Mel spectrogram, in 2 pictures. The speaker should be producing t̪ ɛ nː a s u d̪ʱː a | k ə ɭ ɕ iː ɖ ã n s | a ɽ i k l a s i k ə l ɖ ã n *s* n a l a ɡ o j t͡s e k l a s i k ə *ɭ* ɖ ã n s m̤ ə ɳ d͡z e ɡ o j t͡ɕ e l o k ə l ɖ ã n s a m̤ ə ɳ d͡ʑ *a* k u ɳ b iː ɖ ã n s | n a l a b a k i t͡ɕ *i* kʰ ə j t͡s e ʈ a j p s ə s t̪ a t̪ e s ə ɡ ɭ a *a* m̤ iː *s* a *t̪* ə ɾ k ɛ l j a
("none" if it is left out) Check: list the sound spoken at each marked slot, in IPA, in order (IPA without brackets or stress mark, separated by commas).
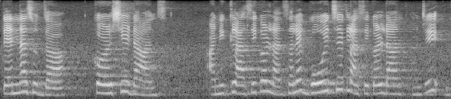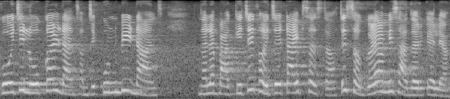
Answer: s, l, e, e, a, s, d̪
